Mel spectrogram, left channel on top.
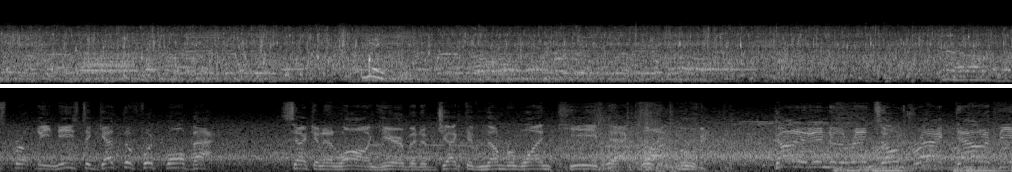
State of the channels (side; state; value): both; different; correlation 0.00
